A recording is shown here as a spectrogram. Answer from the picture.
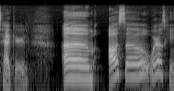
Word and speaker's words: Heckard: so I'm on Instagram it's what the Hecker but it's spelled listen w t h e c k a r d because my last name is Hecker um also where else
